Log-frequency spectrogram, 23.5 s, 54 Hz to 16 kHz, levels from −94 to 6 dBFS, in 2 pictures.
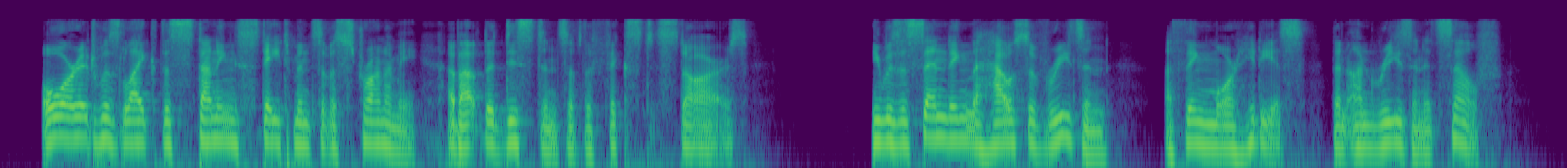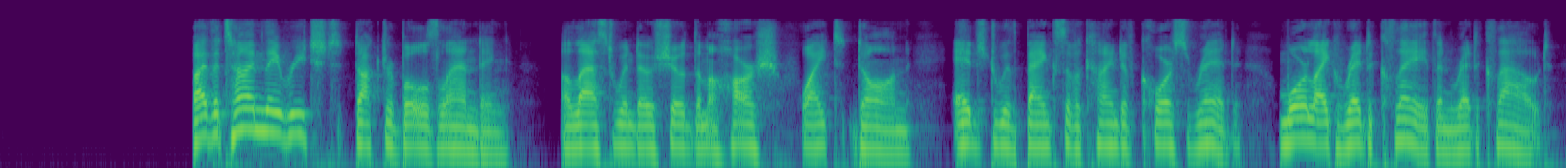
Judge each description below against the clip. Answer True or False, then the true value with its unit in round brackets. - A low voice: True (125 Hz)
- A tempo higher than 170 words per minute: False (160 wpm)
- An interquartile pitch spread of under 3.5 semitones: True (3.0 semitones)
